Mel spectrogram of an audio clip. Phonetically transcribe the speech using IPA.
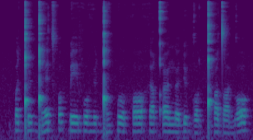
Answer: p ɐ ǃ ʏ ɡ͡ǃ ɛ t͡sʼ ɔ k͡p e f o ɦ ʏ ɡ͡ǃ ɛ̤ k͡p o h ɔ h ɜ qʼ ʏ ŋ œ ɗ ʏ ɡ ɔ ǃʰ ʏ tˤ ɜ ɡ ɔ

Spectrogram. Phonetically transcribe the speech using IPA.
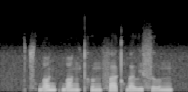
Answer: t͡sʰ w ɑ̰˨˩ ŋ k w ɑ˥ ŋ t̪ʰ ɤ˥˧ ŋ f ä˥˩ kʰ w ä˩ l i˩ s ɤ˧˥ ŋ

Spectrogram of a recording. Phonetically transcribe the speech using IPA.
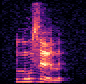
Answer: l o z ɛ l

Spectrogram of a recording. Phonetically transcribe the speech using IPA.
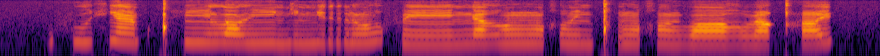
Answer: f u ç æ̃ː p ǃʰ ĩː l ɒ ɣ ĩː ɟ ẽ ɲ i r ũ ʁ f ẽː ŋ æ ʁ ũː χ β ĩ ǃʼ ũ χ õ v ɒː ʁ β æ qʰ e

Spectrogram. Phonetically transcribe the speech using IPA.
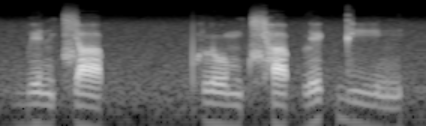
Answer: b e˨˩ n t͡ɕ a˨˩ p̚ | pʰ l o˨˩ m t͡ɕʰ a˨˩ p̚ l e˦˥ k̚ d i˨˩ n

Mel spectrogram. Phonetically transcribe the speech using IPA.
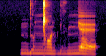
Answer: n d u ŋ͡ǀ ɔ̃ d ɖ æ̤ ɳ ɲ ɛ

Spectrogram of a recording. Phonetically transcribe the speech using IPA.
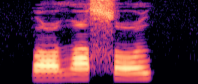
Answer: ɔ ðˤ a sˤ u

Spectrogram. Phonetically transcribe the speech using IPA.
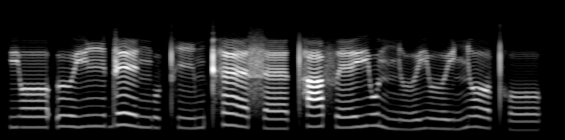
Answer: j ɤː˩ ʔ ɯː˧˩ j iː˧ d eː˥˨ ŋ u˩˧ t̪ʰ iː˩˧ m kʰ ɛː˥˨ s ɛː˩ t̪ʰ a˧˥ f eː˧˥ j u˥˨ n ɲ ɯː˩˧ j ɯː˧˩ j ɲ ɤː˥˨ t̪ʰ o˩

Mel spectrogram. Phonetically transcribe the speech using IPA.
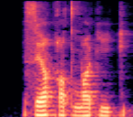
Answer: s ɛ q i tˤ ŋ ʌ k i k

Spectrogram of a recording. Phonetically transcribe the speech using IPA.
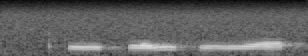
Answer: pʰ iː k ɭ i x iː ə̯

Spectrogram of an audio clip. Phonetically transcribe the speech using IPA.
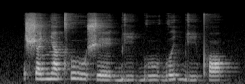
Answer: ʃ a˦ ɲ ã˦ tʰ uː˦˨ ʃ eː˨ ɡ͡b iː˨ ɡ͡b uː˨ ɡʷ iː˦ ɡ͡b iː˨ pʰ ɔ˦

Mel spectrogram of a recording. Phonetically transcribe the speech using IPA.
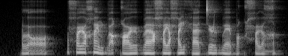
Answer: l ɔ̰˨ | ħ øː˦ χ ẽ˨ b ə̰˦˨ q øː˨˦ b æ˦ ħ e˦˨ ħ i˦ h æ˨ t ø˦ l b ɛ˨ b ə˨ q ħ ɨ˨ ʁ

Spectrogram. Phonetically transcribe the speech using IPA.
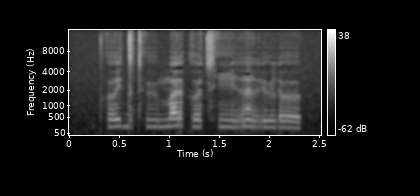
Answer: pʰ ɵ ɪ̯ d ɐ tʰ ʉː m ɐ ɾ ɐ k ɵ t͡sʰ ĩː r ɐ̃ r ʉː l ɾ ɵ

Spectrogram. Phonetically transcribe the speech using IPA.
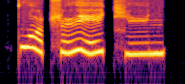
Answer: t̪ w ɔ˥˩ ʈ͡ʂ ɻ̩˧˥ e˧˥ ɪ̯ t͡ɕ y˥ n

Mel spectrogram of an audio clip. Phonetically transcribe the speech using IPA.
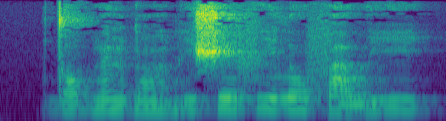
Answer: d ɔ˧ b ɛ̃˧ ɡ͡b ɔ̃˨ b i˧ ʃ e˦ f i˦ l o˦˨ f a˨ w i˧

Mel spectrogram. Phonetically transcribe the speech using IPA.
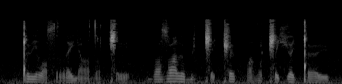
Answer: ǃ ʉ˥ i̯ l œ˩ sˤ r e˦ j æ˩ y̯ dˤ æ˩ ǁ e˩ | b œ˦ zˤ o˥ i̯ l u˥ b e˥ ǁ e˨ ǁ ø˥ pː æ˨ ðˤ u˦ ǁ e˦ ç œ˥ i̯ ǃ œ˦ y̯

